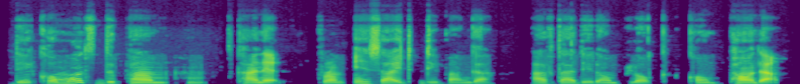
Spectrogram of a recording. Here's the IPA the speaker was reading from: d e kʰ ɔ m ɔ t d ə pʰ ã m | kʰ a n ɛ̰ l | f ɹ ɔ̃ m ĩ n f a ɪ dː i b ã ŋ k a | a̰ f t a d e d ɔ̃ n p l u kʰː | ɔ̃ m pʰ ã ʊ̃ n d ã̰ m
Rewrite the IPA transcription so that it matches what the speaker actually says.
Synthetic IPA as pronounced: d e kʰ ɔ m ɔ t d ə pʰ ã m | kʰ a n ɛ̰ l | f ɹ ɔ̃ m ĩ n s a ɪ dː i b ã ŋ ɡ a | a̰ f t a d e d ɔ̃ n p l ɔ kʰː | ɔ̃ m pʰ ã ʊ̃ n d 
